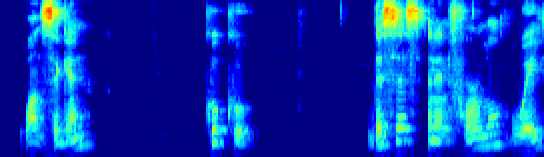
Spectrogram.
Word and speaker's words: coucou: Let's concentrate only on the pronunciation of these words and their usage. Now, let's learn some original greetings. Coucou. Once again, coucou.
